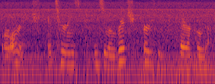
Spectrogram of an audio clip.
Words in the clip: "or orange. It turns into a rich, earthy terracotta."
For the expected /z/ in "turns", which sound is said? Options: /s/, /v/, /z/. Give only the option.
/z/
